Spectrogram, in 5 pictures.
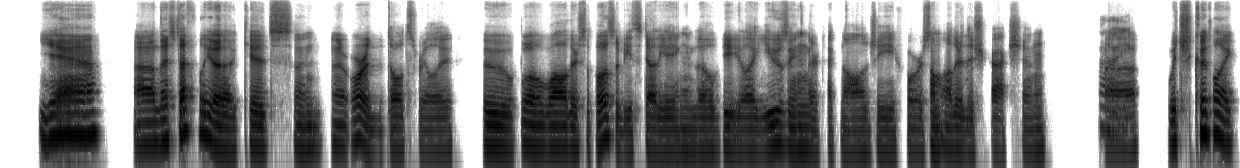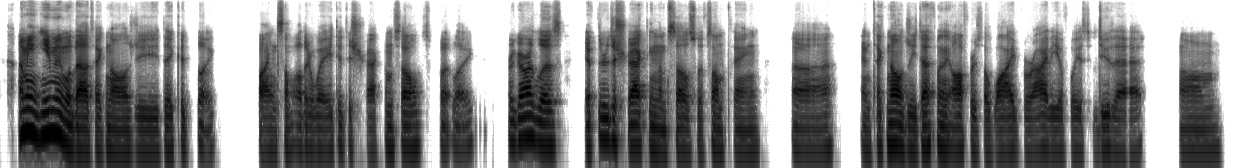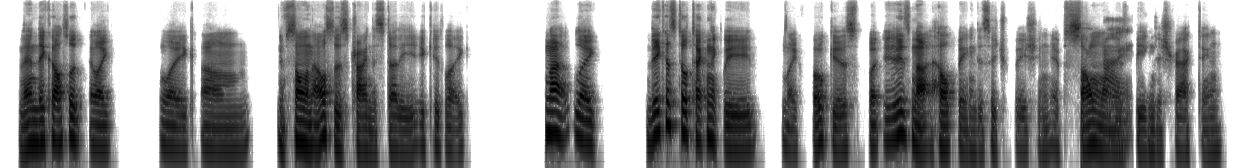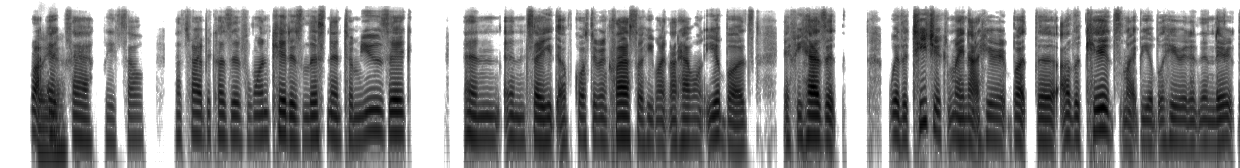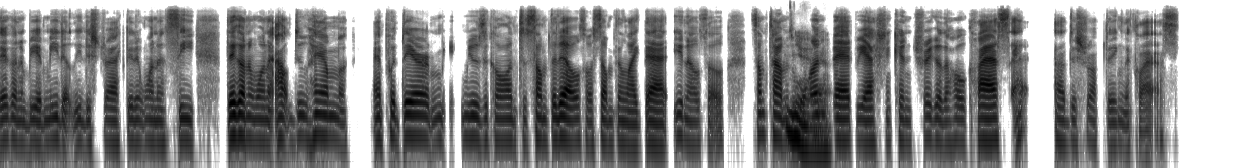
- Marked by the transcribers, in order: other noise; tapping; unintelligible speech; other background noise
- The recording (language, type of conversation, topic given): English, unstructured, Can technology help education more than it hurts it?
- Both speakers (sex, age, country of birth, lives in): female, 60-64, United States, United States; male, 25-29, United States, United States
